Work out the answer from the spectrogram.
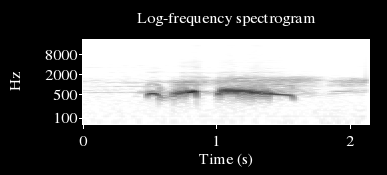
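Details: Female spotted dove used to lure males, uttering a single coo: a brief low note, a short rising syllable, then a long smooth coo that falls slightly. A faint thin tone follows.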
